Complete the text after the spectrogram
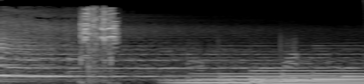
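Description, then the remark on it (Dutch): A single sharp camera-shutter click, like a speed camera snapping, sounds briefly and crisply over a steady musical drone that swells into a low, sustained tone afterward. “De Schotten innen bijvoorbeeld meer belastingen en krijgen nu ook zelf het geld binnen als je te hard langs een flitspaal scheurt.”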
